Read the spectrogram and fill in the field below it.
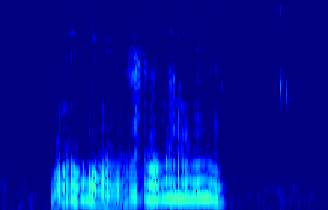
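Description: A dog gives a drawn-out, moaning whimper with a throaty growl to it, in two back-to-back stretches, fairly loud over a muffled phone line, with nobody talking.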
